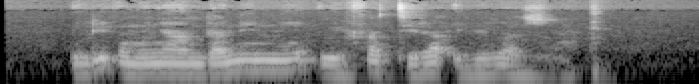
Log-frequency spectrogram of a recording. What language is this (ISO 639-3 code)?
kin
